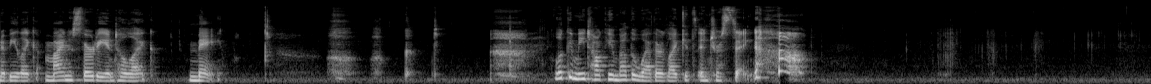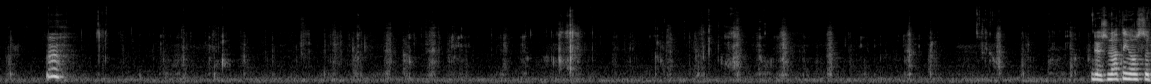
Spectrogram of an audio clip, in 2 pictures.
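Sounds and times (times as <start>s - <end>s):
chewing with soft crunching: 9.0s - 22.4s.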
